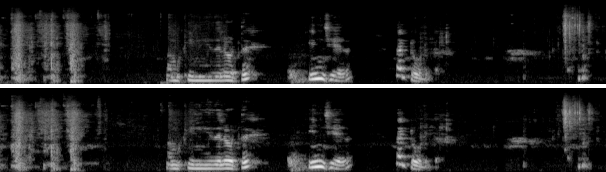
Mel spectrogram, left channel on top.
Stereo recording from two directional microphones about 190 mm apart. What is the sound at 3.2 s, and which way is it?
Speech, 15° left (ahead or behind).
